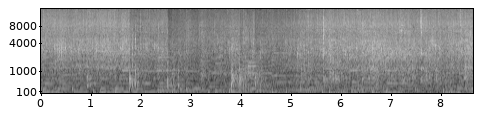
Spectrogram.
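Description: Chicken and potato pieces sizzling steadily in hot oil in an aluminium kadai, with a few sharp metal clinks against the pan and stirring near the end.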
